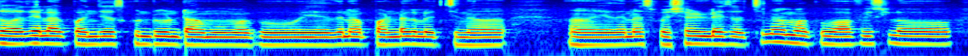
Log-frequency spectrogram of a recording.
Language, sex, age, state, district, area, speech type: Telugu, male, 30-45, Andhra Pradesh, Sri Balaji, rural, spontaneous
